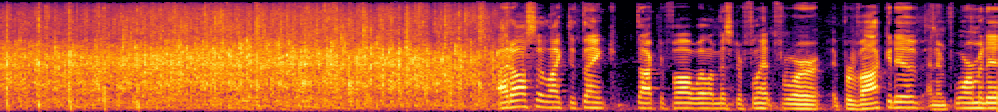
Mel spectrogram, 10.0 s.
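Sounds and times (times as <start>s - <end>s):
audience applause: 0.0s - 5.3s
speech: 5.0s - 9.9s.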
